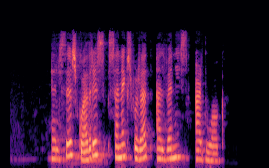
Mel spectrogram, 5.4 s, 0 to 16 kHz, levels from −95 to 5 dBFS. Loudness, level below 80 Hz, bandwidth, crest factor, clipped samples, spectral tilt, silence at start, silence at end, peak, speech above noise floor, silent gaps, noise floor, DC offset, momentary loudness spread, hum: -17 LUFS; -60 dBFS; 8 kHz; 16 dB; under 0.1%; -4.5 dB/octave; 1 s; 1 s; -2 dBFS; over 74 dB; none; under -90 dBFS; under 0.1%; 9 LU; none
